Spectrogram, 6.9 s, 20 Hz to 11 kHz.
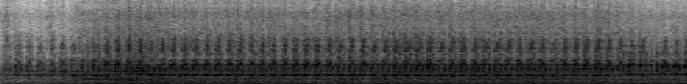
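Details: Toyota Carina 1.8 with a worn-out engine: sharp metallic knocking, about four per second and fairly even, over a steady idle; internal engine knock, cause not yet confirmed.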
